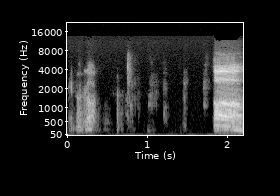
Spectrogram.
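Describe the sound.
Dogs in the background give a short burst of barking or whining, then after a few faint sounds let out a loud, sustained whine or howl, with brief voice-like sounds mixed in.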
